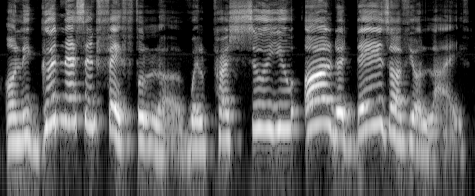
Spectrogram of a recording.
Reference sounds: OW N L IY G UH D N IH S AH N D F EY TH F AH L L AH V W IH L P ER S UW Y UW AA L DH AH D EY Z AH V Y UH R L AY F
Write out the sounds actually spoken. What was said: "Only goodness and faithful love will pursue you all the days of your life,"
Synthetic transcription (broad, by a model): OW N L IY G UH D N IH S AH N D F EY TH F AH L L AH V W IH L P ER S UW Y UW AA L DH AH D EY Z AH V Y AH R L AY F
